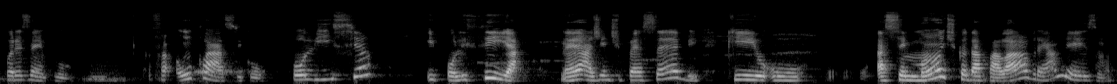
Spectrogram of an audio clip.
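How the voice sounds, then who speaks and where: A woman Spanish teacher explaining in a live online class, patient and talkative, who often ends sentences with a questioning "né?" and thinks aloud with restarts. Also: fairly high pitch.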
